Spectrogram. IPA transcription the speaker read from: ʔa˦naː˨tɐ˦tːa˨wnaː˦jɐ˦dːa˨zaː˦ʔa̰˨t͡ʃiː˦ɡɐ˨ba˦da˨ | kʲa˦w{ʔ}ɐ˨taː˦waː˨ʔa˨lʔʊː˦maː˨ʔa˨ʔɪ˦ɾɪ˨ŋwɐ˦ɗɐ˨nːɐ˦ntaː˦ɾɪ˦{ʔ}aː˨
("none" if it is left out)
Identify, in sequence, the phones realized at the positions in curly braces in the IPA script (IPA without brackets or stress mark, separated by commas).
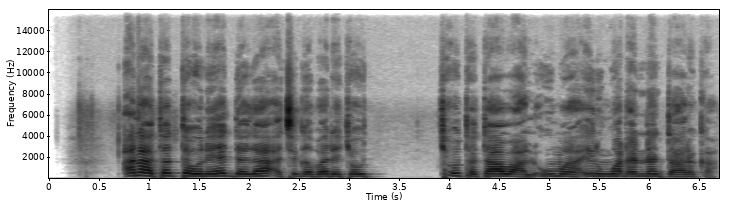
t, k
